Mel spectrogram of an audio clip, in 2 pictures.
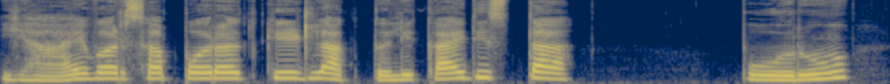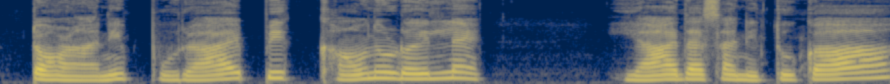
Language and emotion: Goan Konkani, fearful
